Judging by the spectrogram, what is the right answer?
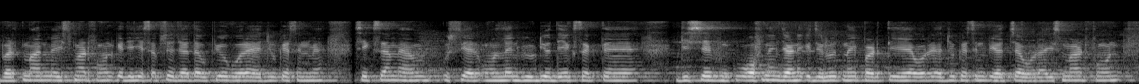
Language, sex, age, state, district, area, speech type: Hindi, male, 30-45, Rajasthan, Jodhpur, urban, spontaneous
